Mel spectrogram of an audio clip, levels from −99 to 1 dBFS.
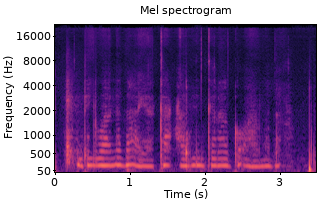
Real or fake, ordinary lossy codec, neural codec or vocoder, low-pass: fake; none; codec, 44.1 kHz, 2.6 kbps, SNAC; none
